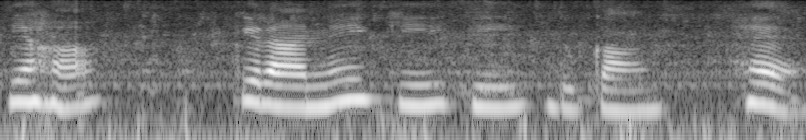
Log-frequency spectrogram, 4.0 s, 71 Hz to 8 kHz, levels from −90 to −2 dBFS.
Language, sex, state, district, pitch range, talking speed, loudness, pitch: Hindi, female, Madhya Pradesh, Dhar, 215-245 Hz, 90 wpm, -17 LUFS, 230 Hz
